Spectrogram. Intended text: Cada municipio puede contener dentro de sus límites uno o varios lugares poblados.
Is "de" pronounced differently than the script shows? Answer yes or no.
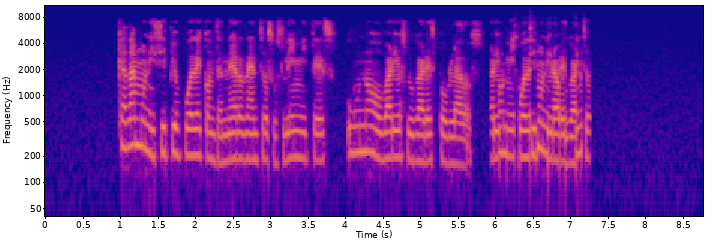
yes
